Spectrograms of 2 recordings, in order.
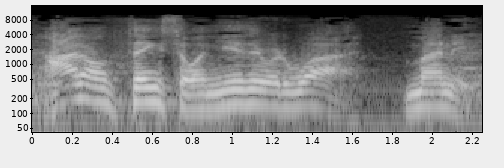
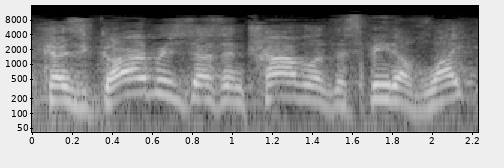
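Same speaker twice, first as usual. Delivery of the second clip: ordinary delivery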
